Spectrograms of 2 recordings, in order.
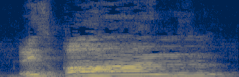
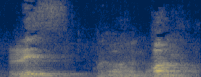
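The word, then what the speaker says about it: رزقًا: نے کہا اس الف here this alif is silent. You're going to read قاف دو زبر قن. It's not قان، no. رز قن، رز قن، رز قن، and it's قاف not قاف.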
